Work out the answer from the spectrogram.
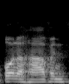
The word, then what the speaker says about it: Bunnahabhain: So Bunnahabhain, for example, the U at the start is pronounced as an O, and the BH is a V because there's only 24 letters in the Gaelic alphabet.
